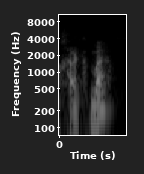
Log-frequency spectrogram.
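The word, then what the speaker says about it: חכמה: Creo que nada está la sabiduría, que en hebreo se pronuncia como hakma, que significa el conocimiento aplicado, utilizado, hablado y transmitido.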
